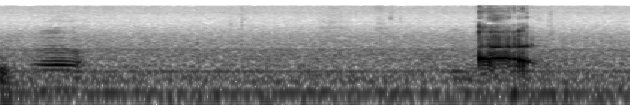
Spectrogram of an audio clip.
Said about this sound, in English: We're burping.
